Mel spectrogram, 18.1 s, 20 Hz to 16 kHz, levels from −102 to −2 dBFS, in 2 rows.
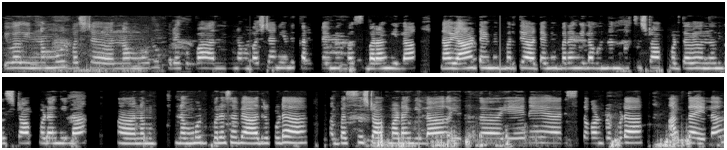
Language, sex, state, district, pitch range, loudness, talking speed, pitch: Kannada, female, Karnataka, Bellary, 265-280 Hz, -18 LUFS, 170 wpm, 270 Hz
